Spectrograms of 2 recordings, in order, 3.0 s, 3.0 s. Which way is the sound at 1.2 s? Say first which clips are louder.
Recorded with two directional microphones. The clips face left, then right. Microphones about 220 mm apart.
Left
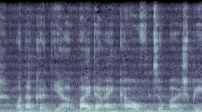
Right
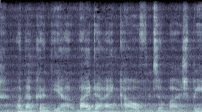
Left 1 dB; 5° left (ahead or behind).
